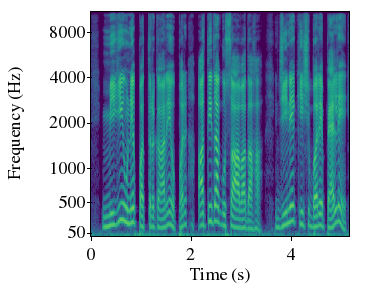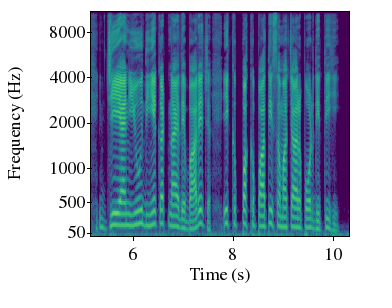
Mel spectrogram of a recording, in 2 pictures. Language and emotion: Dogri, angry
